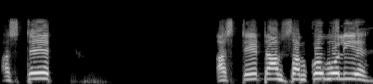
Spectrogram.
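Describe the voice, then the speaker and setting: Man, grammar teacher, very high voice, dry close sound, classroom lecture. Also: steady tone, takes it slowly, fairly bright tone, smooth, no echo, rough recording. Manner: scolds students in local dialect between explanations.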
